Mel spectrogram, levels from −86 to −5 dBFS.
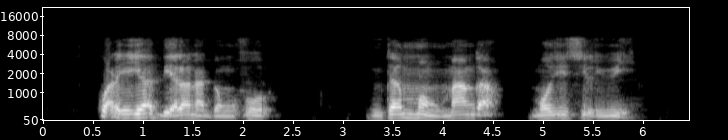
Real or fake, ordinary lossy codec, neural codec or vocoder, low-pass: fake; Opus, 32 kbps; vocoder, 22.05 kHz, 80 mel bands, Vocos; 7.2 kHz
